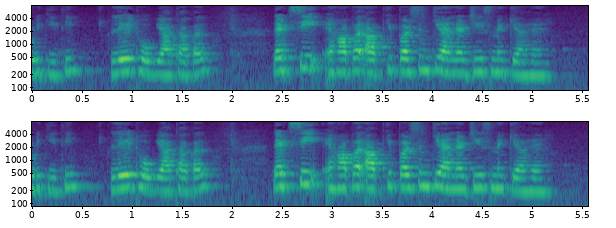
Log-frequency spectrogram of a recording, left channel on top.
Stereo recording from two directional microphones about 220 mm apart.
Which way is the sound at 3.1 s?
40° right (ahead or behind).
